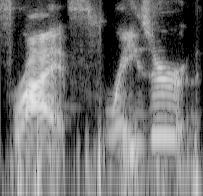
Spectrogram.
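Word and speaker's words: Frazier: So with the Giants pick, I have us selecting Zach Fraser.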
